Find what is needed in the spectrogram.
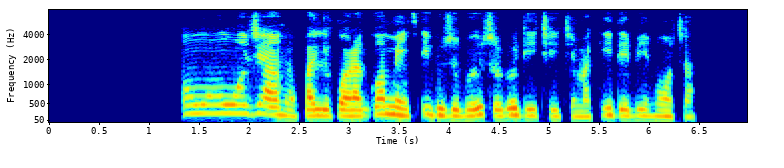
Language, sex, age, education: Igbo, female, 15-29, secondary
